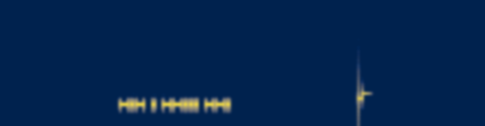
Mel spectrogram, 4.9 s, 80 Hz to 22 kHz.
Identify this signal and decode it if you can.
Morse code, heard as a keyed tone, about 44 wpm, 700 Hz. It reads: KE7G
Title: USA Call Signs - 4 Characters - 3x Character Spacing - 45wpm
